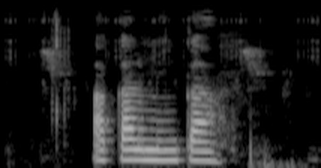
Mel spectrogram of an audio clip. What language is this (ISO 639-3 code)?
fan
